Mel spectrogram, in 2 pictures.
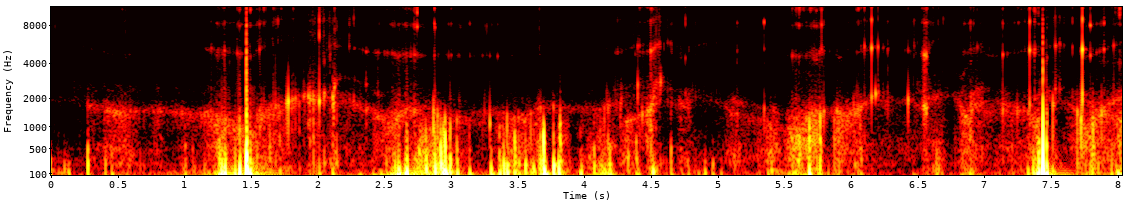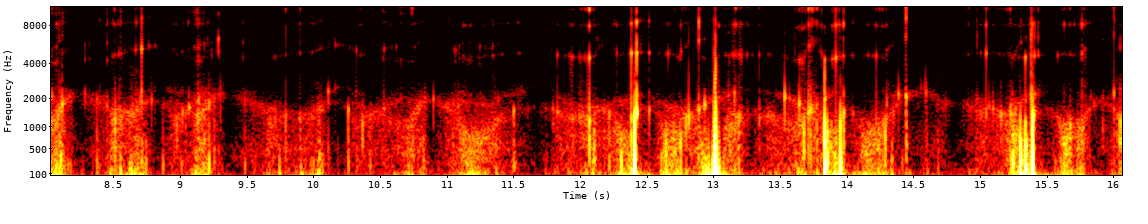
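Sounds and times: fingers rubbing microphone: 0:00.9 - 0:04.8, 0:05.4 - 0:14.4, 0:15.0 - 0:15.9.

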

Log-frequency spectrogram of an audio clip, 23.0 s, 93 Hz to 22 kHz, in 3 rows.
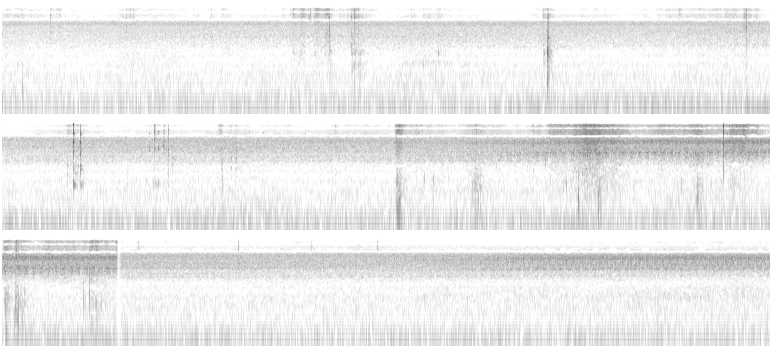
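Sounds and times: steady outdoor hiss: 0:00.0 - 0:23.0
cloth rustling on dry leaves: 0:11.7 - 0:16.5.

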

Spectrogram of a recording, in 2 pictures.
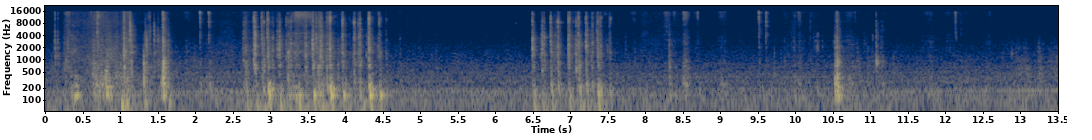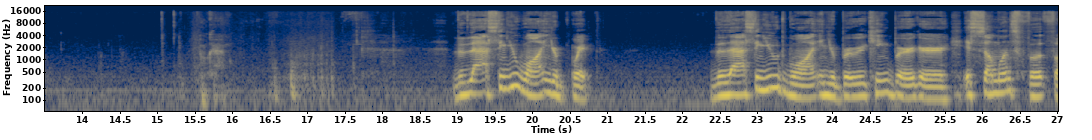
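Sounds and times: typing on a keyboard: 0:01.1 - 0:04.6, 0:06.5 - 0:07.6.

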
